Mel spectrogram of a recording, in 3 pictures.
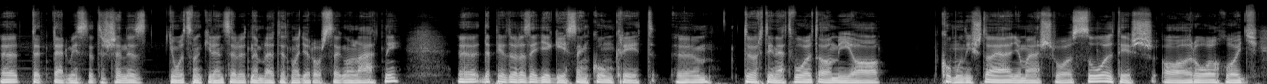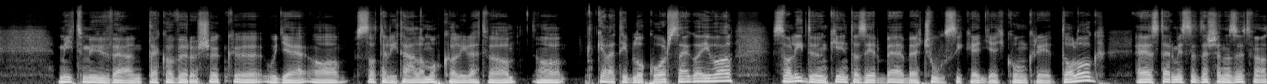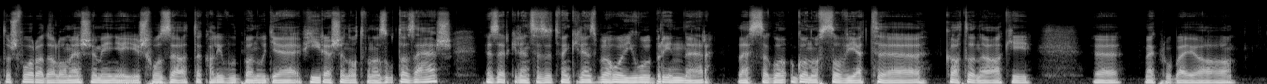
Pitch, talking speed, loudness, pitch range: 100 Hz, 115 wpm, -14 LUFS, 95-110 Hz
